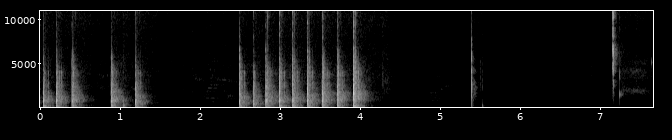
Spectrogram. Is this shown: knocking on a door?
yes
